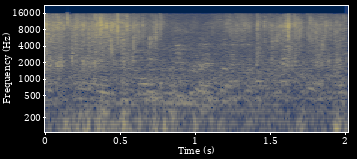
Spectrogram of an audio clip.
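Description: Outdoor background noise: a steady rush of wind over the microphone, with faint voices in the distance.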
